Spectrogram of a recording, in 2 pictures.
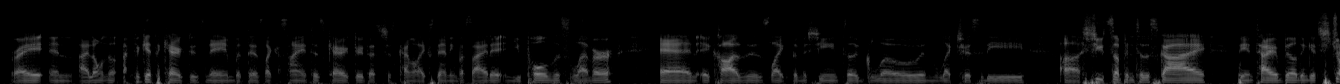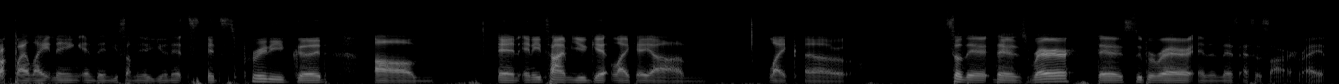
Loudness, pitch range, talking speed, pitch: -43 LUFS, 85-95 Hz, 180 wpm, 90 Hz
